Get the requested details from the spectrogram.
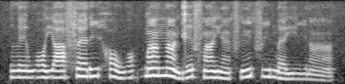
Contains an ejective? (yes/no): no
